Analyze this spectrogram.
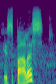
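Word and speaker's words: Hispalis: Yeah, was is looking out for Omar Malik, the captain of Madrid United, Isbalis. And I know you were wondering about Isbalis. Yeah, Spanish you don't really pronounce the H.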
